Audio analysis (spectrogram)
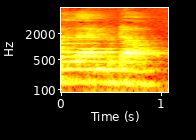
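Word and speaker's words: lambda: But this is what लैम्डा। ठीक है, बी वैसे साइलेंट हो जाता है बोलते समय, जल्दी में लैम्डा चलता है।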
